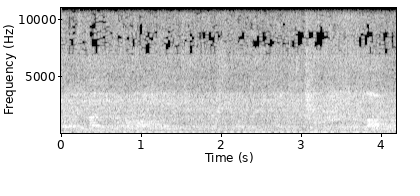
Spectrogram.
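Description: Vehicle engine idling steadily, a low even hum, with voices of people nearby.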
